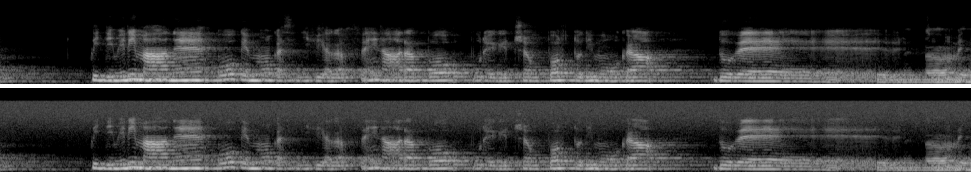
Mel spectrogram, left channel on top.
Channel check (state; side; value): noise; right; hiss, 12 dB below the sound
